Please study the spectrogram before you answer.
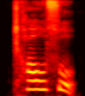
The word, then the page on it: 超速: chāo sù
